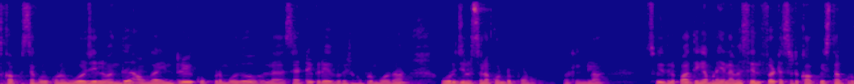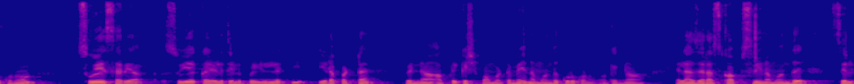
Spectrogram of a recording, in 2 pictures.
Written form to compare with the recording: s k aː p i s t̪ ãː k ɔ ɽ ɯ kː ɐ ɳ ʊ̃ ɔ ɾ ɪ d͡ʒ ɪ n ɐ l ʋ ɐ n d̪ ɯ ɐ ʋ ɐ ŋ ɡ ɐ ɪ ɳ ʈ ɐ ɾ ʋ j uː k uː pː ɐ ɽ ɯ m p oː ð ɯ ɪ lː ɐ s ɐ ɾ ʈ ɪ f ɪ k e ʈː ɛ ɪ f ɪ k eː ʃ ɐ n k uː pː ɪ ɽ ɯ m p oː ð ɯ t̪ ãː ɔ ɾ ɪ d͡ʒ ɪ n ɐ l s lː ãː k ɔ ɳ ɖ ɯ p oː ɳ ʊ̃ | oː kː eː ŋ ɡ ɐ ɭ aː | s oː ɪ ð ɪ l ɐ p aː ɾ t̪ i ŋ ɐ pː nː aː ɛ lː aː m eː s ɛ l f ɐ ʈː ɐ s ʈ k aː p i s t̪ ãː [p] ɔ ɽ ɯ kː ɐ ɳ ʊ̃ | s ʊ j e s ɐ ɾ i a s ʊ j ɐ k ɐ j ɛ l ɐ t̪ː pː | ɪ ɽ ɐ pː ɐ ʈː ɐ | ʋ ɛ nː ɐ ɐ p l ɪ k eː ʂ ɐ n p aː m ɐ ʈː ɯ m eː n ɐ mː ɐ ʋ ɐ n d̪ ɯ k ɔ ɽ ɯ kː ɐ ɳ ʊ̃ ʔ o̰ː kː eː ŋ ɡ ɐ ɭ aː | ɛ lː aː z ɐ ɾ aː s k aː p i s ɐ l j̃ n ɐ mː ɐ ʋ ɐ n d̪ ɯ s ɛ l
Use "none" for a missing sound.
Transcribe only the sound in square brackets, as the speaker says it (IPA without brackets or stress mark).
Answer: k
